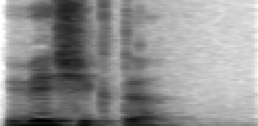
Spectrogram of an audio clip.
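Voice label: "весигтӧ", Komi, female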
